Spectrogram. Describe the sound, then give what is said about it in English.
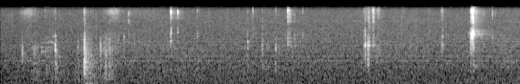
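Faint, small clicks and ticks from a driver taking four Torx screws out of the bottom of a salvaged unit, a few sharp isolated taps scattered over near-silence. “I'm going to take out these uh, Torx screws now. There's four Torx screws at the bottom.”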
